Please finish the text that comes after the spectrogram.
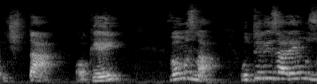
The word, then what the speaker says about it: está: A nossa dúvida aqui reside no estar com R e o estar sem R com acento, que a pronúncia é mais forte na última sílaba. Está, ok?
